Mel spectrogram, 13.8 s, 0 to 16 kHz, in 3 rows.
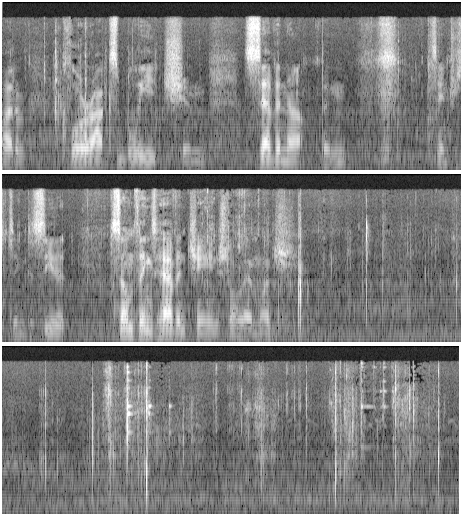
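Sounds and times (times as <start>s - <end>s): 
speech: 0.0s - 7.6s
steady low outdoor rumble: 0.0s - 13.7s
glass shards shifted by hand clinking at Dead Horse Bay: 10.2s - 11.0s, 12.5s - 13.5s.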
